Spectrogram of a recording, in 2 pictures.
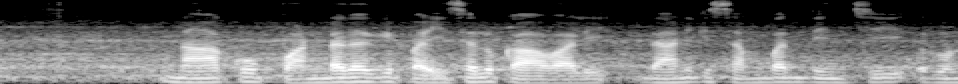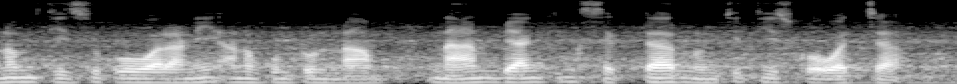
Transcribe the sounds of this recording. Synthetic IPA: naːkupɐɳɖɐɡɐɡipɐjsɐlukaːʋaːli | d̪aːnikisɐmbɐnd̪ʱiɲt͡ʃiɾunɐmt̪iːsukɔːʋaːlɐniʔɐnukuɳʈunːaːm | naːmbjaːŋkiŋɡsek̚ʈɐɾnuɲt͡ʃit̪iːsu̥kɔ̰ːʋɐt͡ʃːɐ̰

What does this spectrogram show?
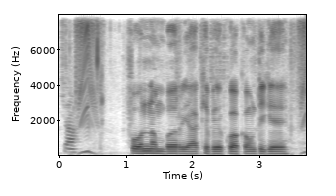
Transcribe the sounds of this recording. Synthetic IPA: fʰoːnːɐmbəɾjaːkʰebeːkoɐkaʊɳʈiɡe

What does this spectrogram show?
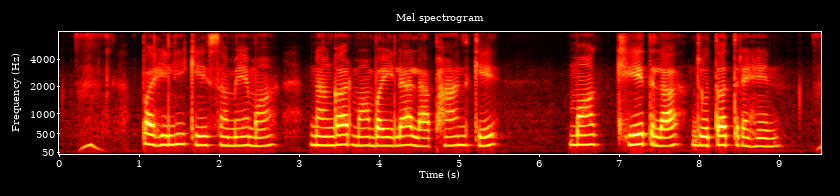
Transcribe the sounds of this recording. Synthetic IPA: pəɦilikesəməjma | nəŋɡəɾməbəɪlalapʰãnd̪ke | mə | kʰet̪lad͡ʒot̪ət̪ɾəɦen

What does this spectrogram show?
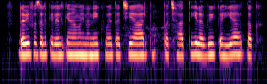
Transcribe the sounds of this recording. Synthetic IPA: ɾəbipʰəs̬əlkeleːlkenaməɦinaniːkʰɦoet̪oətːʃʰiaːɾpət͡ʃʰaːt̪iɾəbikɐɦijat̪ək

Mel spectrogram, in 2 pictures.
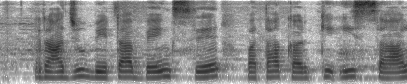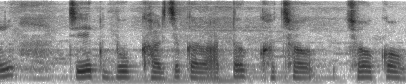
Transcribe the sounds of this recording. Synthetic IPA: ɾad͡ʒubeʈabɛ̃ŋksepət̪akəɾkeʔisːal | t͡ʃekbukʰːəɾt͡ʃkəɾʋa̰t̪əkʰt͡ʃʰt͡ʃʰɔkɔ̃

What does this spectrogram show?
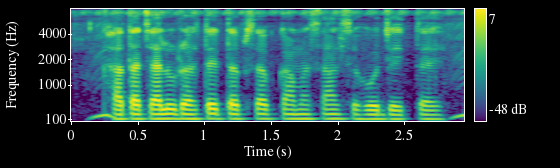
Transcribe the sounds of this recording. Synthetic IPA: kʰaːt̪at͡ʃaːluɾəɦt̪eɦɛt̪əbsəb̚kamasanseɦod͡ʒaɪt̪aɦɛ

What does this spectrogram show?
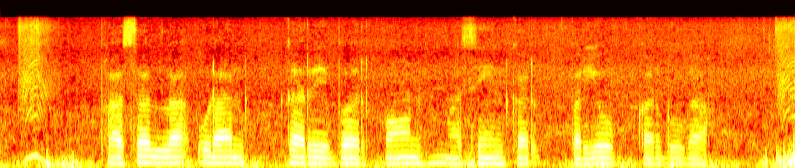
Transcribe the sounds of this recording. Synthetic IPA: pʰəsəlːaʊɽaːn | kəɾebəɾkɔːnməsiːnkəɾ | pɾəjoːɡkəɾboːɡaː

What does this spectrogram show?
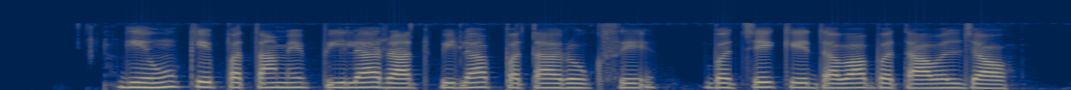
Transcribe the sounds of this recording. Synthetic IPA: ɡeːũkepɐt̪amẽpiːlaɾaːt̪piːlapət̪aɾoːkse | bɐtːʃeked̪ɐʋabət̪aːwəld͡ʒaːoː

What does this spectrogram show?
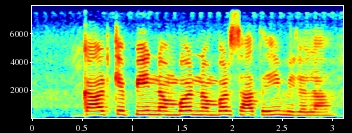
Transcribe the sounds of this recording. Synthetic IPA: kaːɾɖkepiːnnːə̃mbəɾnɐ̃mbəɾsaːt̪ʰɦimɪllaː

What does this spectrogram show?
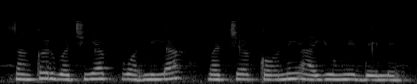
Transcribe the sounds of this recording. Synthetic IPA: sə̃ŋkəɾbət͡ʃijaɐɦila | bətːʃakɔːneaːjũmẽd̪eːlẽː

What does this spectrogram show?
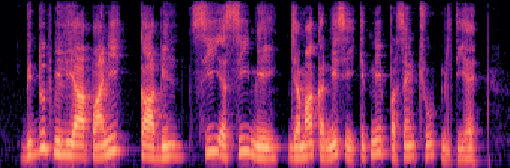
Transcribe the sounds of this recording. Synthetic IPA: ʋɪd̪ːʊt̪wɪlijapaːni | kabɪlsiːɛsimẽd͡ʒɐmakɐɾnesekɪt̪nepɐɾsɛ̃ɳʈ̚t͡ʃʰuːʈmɪlt̪iɦɛː

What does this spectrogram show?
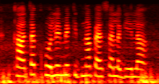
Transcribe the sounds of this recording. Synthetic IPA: kʰaːt̪əkʰːoːlemẽkɪt̪napɛːsalɐɡeːlaː

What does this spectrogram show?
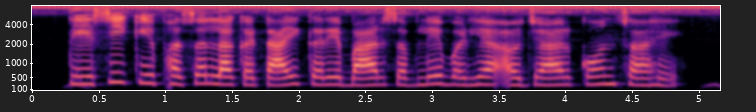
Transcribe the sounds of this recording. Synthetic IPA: d̪eːsikepʰəsəlːakəʈaːikəɾebaːɾsəblebɐɽ̤ijaʔɐ̰ʋd͡ʒaːɾkɔːnsaɦɛː

